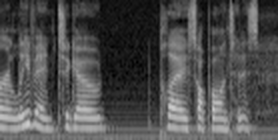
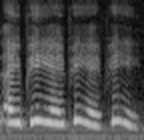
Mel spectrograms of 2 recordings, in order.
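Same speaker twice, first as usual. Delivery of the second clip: higher, happy calling of "A P"; friend calling out; 7 semitones higher than usual. Retold or imitated. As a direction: call her initials out like a delighted friend. Friend calling out her name happily.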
